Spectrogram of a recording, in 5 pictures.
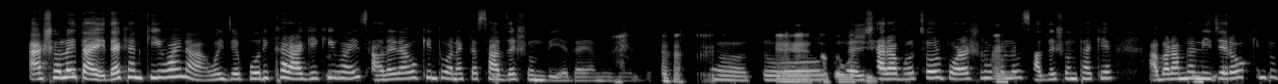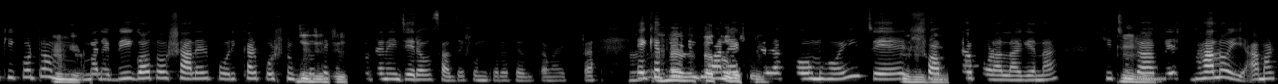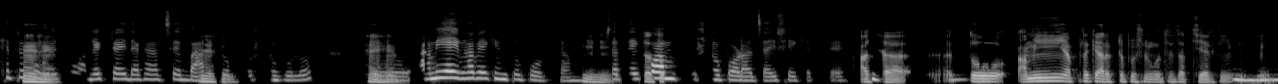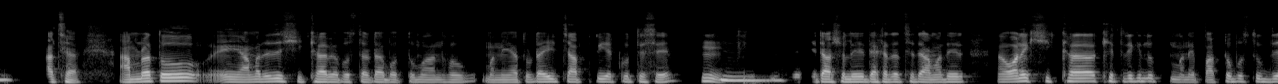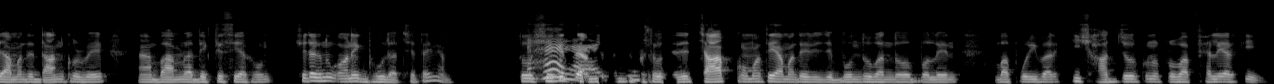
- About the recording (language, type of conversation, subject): Bengali, unstructured, কীভাবে পরীক্ষার চাপ কমানো যায়?
- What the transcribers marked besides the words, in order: unintelligible speech; static; chuckle; "বাড়ত" said as "বাত্তো"; tapping; other background noise; distorted speech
